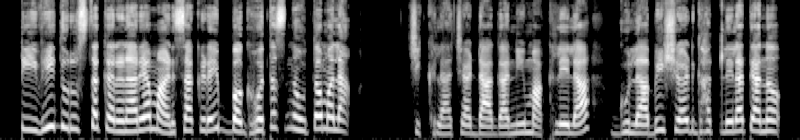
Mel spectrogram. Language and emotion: Marathi, disgusted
